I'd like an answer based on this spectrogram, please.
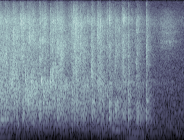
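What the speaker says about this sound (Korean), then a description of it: "우리 한번 박수로 축복합니다" A church congregation applauds together after a prayer at a Sunday worship service, a dense burst of clapping that thins out and fades toward the end.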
